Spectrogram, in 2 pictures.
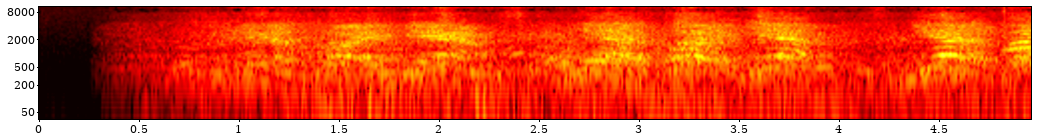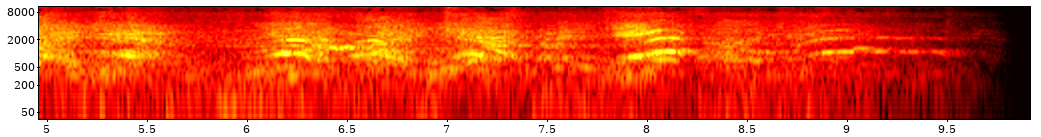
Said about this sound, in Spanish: En las calles de Moscú, manifestantes gritaban: "No a la guerra".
